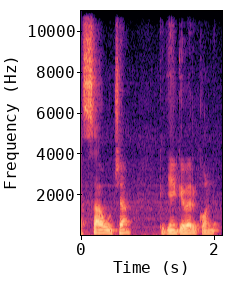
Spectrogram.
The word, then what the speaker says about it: saucha: algunas observancias Como por ejemplo en sánscrito se pronuncia saucha que tiene que ver con el orden y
